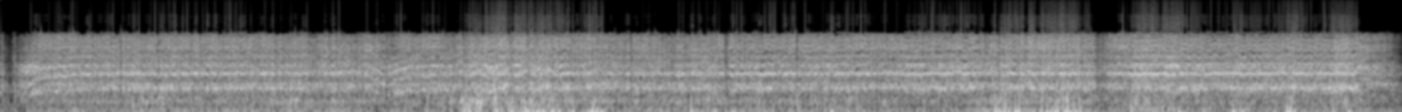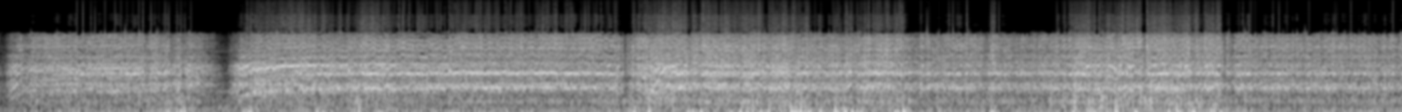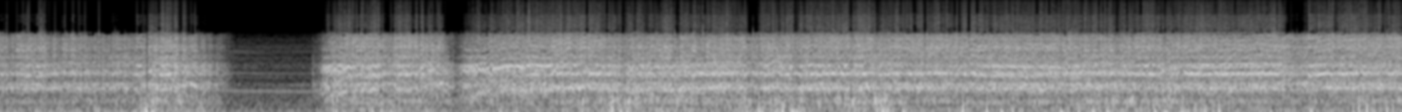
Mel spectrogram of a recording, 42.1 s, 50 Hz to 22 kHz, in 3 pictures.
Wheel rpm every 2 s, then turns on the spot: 170, 220, 220, 230, 220, 230, 190, 150, 140, 220, 230, 220, 230, 230, 200, 60, 150, 220, 230, 210, 220.
none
